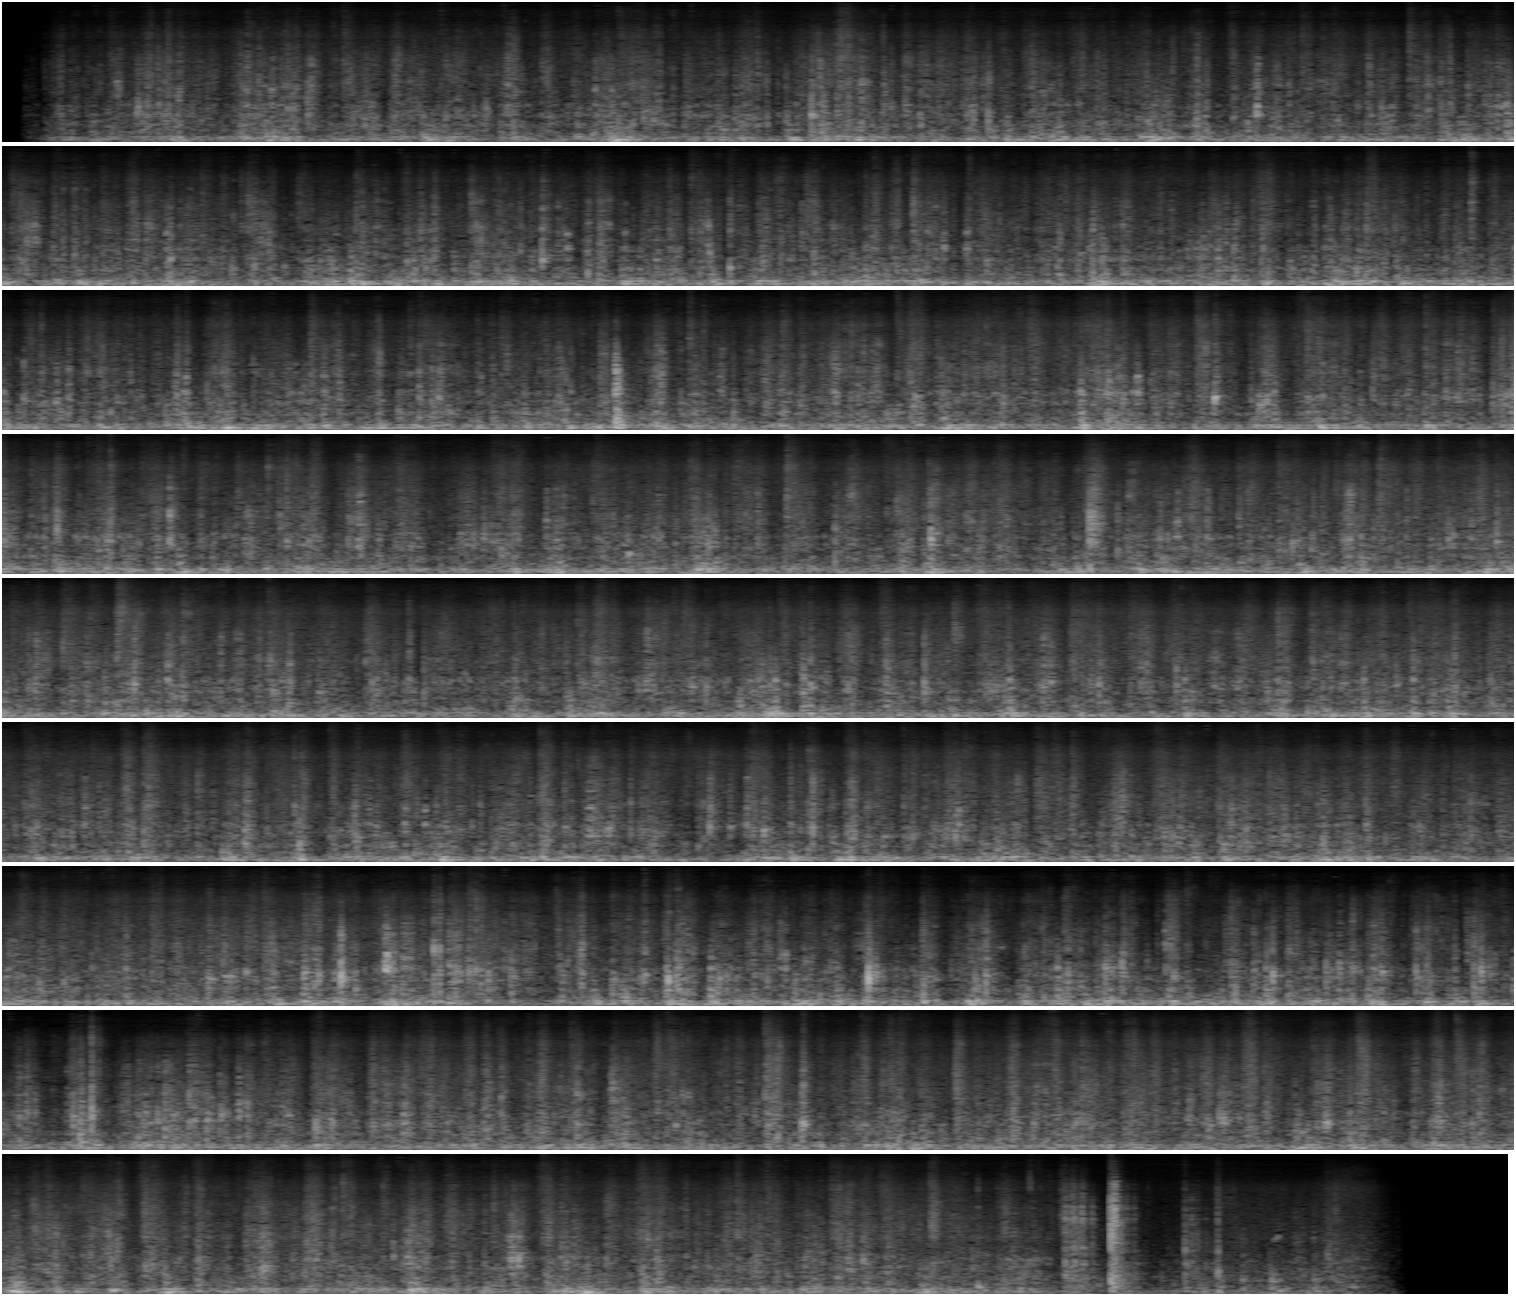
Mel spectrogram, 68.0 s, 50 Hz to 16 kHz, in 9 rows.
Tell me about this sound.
Horsewagon steady:stop dirt:pavement
Horsewagon from 18th century
driving, horse, wagon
